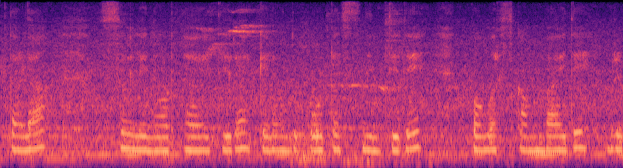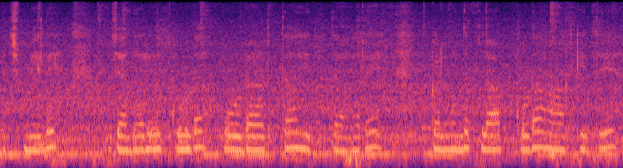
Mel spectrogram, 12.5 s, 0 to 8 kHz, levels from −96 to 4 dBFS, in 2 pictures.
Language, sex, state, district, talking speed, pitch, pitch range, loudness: Kannada, female, Karnataka, Bijapur, 80 wpm, 220 Hz, 205-225 Hz, -19 LUFS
